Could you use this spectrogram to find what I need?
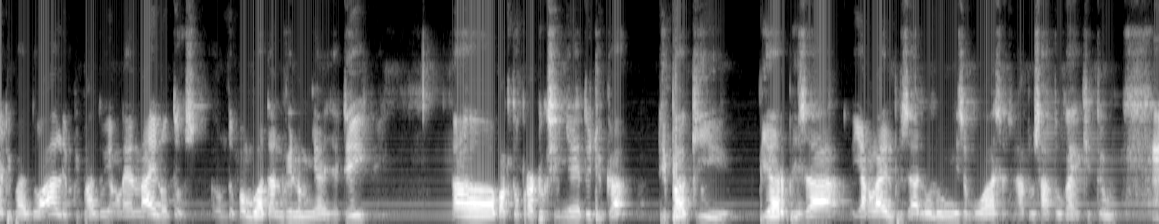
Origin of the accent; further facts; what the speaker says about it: Lumajang, East Java, Indonesia; di daerah saya Lumajang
